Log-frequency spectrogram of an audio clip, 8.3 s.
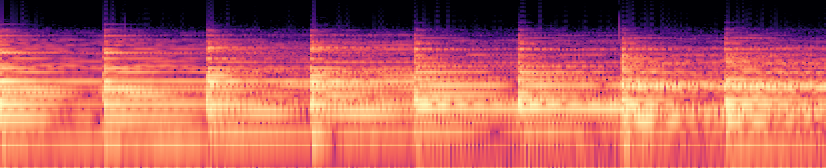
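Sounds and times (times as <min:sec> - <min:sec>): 
sad piano loop: 0:00.0 - 0:08.2.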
